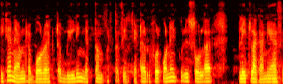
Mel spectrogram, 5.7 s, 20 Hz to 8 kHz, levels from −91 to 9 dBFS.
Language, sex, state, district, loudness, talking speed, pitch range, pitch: Bengali, male, Tripura, Unakoti, -21 LUFS, 150 wpm, 110-120 Hz, 115 Hz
